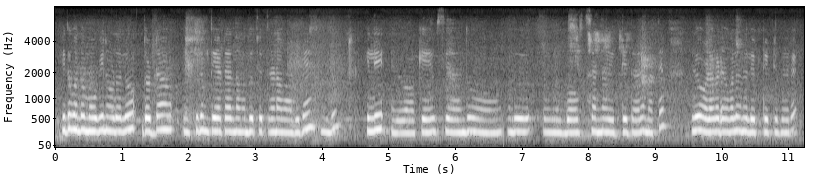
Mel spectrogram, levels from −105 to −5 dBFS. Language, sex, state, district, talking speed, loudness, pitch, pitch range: Kannada, female, Karnataka, Belgaum, 140 wpm, -15 LUFS, 250 Hz, 240-265 Hz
